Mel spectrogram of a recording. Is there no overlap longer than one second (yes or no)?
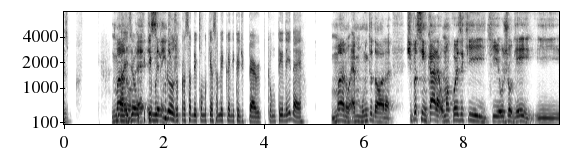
no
